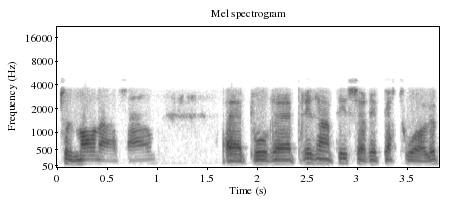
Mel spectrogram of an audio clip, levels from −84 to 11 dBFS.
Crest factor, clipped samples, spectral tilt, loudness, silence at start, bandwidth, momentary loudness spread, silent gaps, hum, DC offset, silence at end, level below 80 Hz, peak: 20 dB; under 0.1%; -8.5 dB/octave; -23 LUFS; 0.05 s; 5 kHz; 19 LU; none; none; under 0.1%; 0 s; -84 dBFS; -4 dBFS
